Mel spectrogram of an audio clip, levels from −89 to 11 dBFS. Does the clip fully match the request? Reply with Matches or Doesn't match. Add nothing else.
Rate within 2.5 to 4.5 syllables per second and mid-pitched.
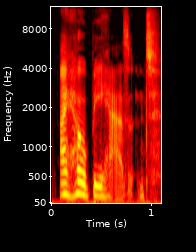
Matches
